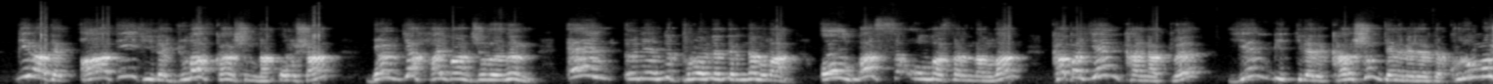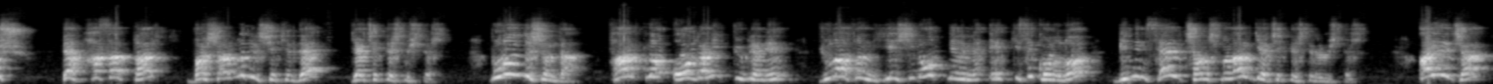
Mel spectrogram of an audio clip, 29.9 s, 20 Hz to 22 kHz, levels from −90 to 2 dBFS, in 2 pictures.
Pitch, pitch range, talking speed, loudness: 285 Hz, 245-390 Hz, 90 wpm, -17 LUFS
